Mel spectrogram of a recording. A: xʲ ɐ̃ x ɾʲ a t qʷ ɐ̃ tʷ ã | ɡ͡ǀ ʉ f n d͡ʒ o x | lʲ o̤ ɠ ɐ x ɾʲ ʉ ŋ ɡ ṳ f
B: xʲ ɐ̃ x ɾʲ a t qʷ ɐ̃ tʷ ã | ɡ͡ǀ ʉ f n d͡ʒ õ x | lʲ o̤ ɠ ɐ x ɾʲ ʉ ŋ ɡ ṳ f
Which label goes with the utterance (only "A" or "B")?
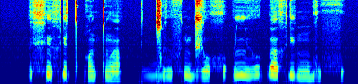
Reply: A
